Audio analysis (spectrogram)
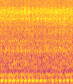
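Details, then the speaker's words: Freshly assembled Yamaha Mio GT fuel-injected scooter engine at idle: fast, even light ticking about eight to nine per second. Valve clearance was deliberately left loose and will be readjusted tighter later. "suara gemericik sedikit itu di bagian klipnya Sengaja saya longgarkan dan besok kita akan Steele kembali ya"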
